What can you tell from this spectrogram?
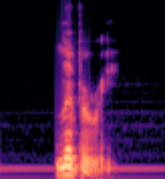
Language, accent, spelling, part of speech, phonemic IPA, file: English, US, livery, noun / verb, /ˈlɪv(ə)ɹi/, En-us-livery.ogg
- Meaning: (noun) 1. Any distinctive identifying uniform worn by a group, such as the uniform worn by chauffeurs and male servants 2. The whole body of liverymen, members of livery companies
